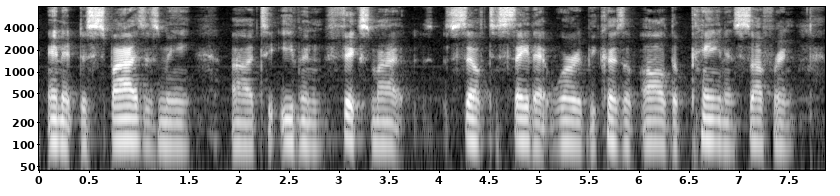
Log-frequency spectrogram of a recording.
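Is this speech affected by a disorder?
No.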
